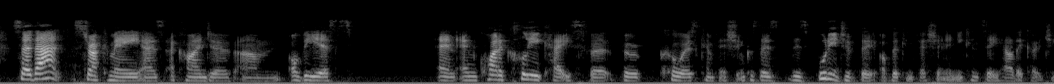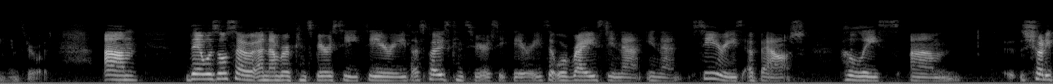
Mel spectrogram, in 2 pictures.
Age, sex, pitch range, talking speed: 20-39, female, 170-205 Hz, 180 wpm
